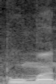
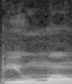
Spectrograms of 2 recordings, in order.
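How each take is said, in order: First: The first syllable sounds like 'poo'. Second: The first syllable sounds like 'pyoo'. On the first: The speaker calls it wrong. "काफ़ी लोग बोलेंगे पूमा नहीं होता" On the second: The speaker calls it right. "प्यूमा होता है"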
